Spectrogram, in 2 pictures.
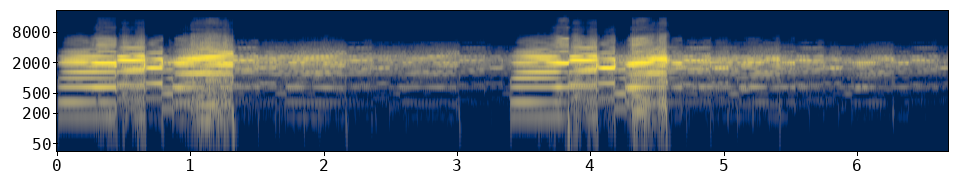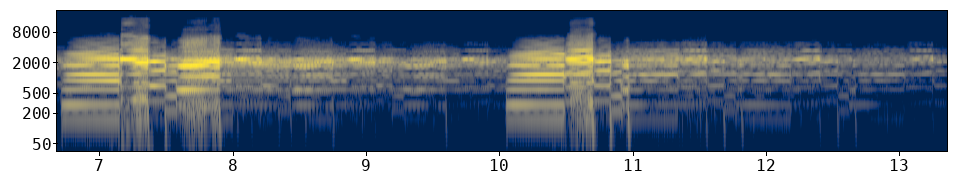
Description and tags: Live Edge Reverse Melody 02
live reverse melody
